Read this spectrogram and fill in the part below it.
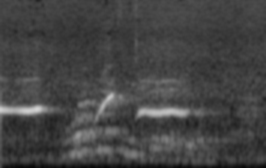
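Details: A six-month-old pet African grey parrot gives a clear, level whistle, a quick rising slur, then another steady whistle, with low throaty, voice-like sounds underneath in a small room.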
